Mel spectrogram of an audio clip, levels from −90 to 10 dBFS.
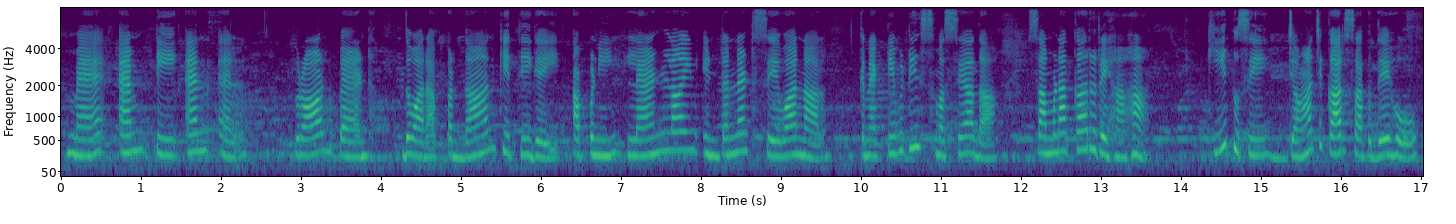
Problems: constant background noise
